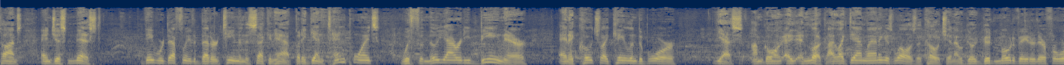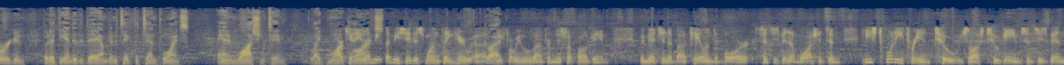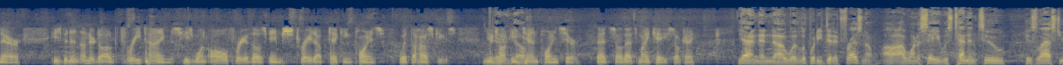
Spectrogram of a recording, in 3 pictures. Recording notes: HUMP DAY AT STEINERS PUB. "Live" from #SteinersPub #LasVegas.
